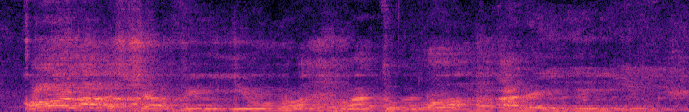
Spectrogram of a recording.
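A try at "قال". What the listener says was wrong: Jangan bentak-bentak gitu, santai aja. Kaget itu. Qala, santai aja.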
